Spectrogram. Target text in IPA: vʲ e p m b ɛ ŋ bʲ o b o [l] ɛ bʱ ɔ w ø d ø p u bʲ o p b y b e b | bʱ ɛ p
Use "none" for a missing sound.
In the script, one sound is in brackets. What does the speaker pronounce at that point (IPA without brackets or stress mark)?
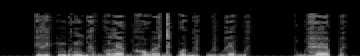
l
